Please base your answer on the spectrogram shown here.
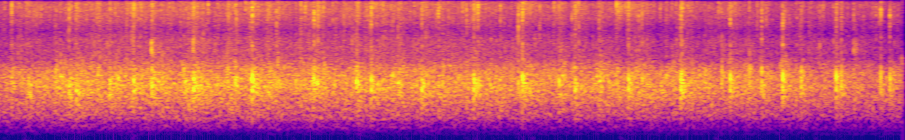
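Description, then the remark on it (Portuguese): An audience applauds steadily, a dense patter of many hands clapping at an even level throughout, with no voices standing out. “Eu acho que esse texto merece uma salva de palmas, pelo menos até aqui.”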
